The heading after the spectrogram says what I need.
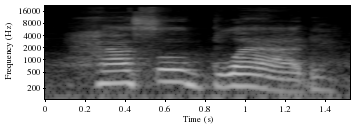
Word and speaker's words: Hasselblad: And it says co-developed with Hasselblad.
